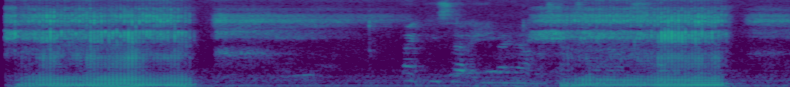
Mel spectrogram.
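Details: Presa Canario puppy snoring very loudly: two long, deep, rasping breaths about four seconds apart, with a person talking quietly between them.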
